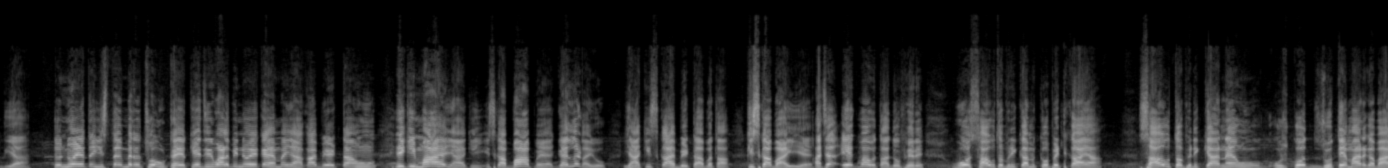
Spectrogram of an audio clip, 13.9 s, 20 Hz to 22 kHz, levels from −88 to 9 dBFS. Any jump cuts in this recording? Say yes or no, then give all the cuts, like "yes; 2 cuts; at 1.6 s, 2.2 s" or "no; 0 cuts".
yes; 1 cut; at 8.1 s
